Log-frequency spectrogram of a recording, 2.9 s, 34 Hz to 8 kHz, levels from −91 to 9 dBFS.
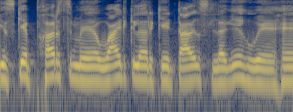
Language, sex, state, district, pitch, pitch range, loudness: Hindi, male, Jharkhand, Ranchi, 160 Hz, 150-170 Hz, -14 LUFS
